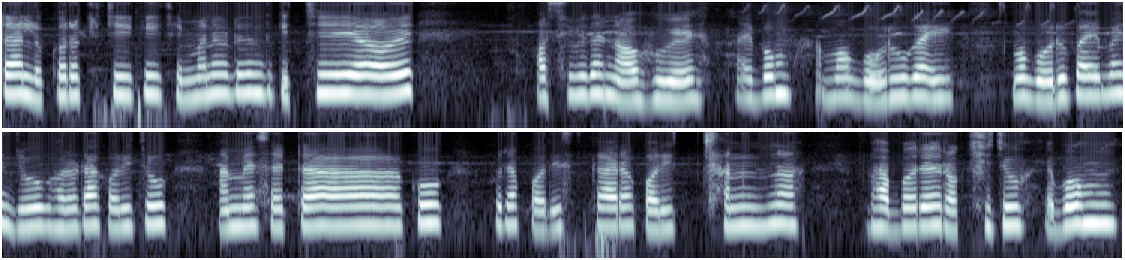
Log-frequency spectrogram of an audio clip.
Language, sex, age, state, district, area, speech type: Odia, female, 30-45, Odisha, Kendujhar, urban, spontaneous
